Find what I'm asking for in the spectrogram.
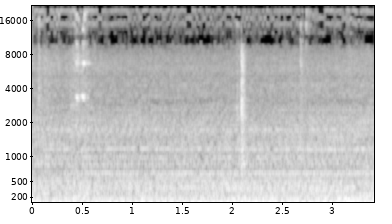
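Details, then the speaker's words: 1963 International Loadstar truck, freshly started. Deep, steady low V8 rumble with an even pulse at idle, no ticking or knocking; smooth running, no lifter tick. "So, from the videos, I've heard people having like lifter ticks and whatnot. Not this one. Very nice, smooth running truck."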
